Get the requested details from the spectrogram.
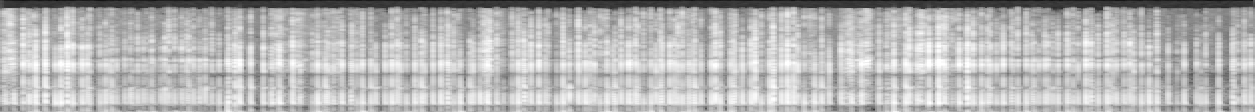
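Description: Fingertips and nails rub and scratch along a long, hollow, empty cardboard paper roll tube, held upright and then diagonally. The result is a steady, dense, papery scratching with quick taps and a hollow, boxy midrange resonance from the tube.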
